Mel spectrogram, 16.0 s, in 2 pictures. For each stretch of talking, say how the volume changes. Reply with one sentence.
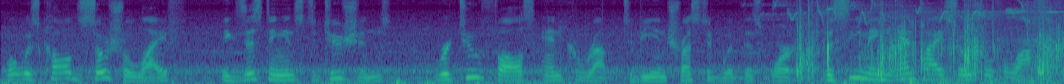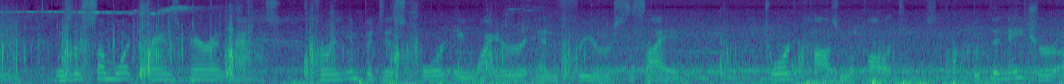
You can hear the talking from 0.0 to 15.9 s, at a steady volume.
